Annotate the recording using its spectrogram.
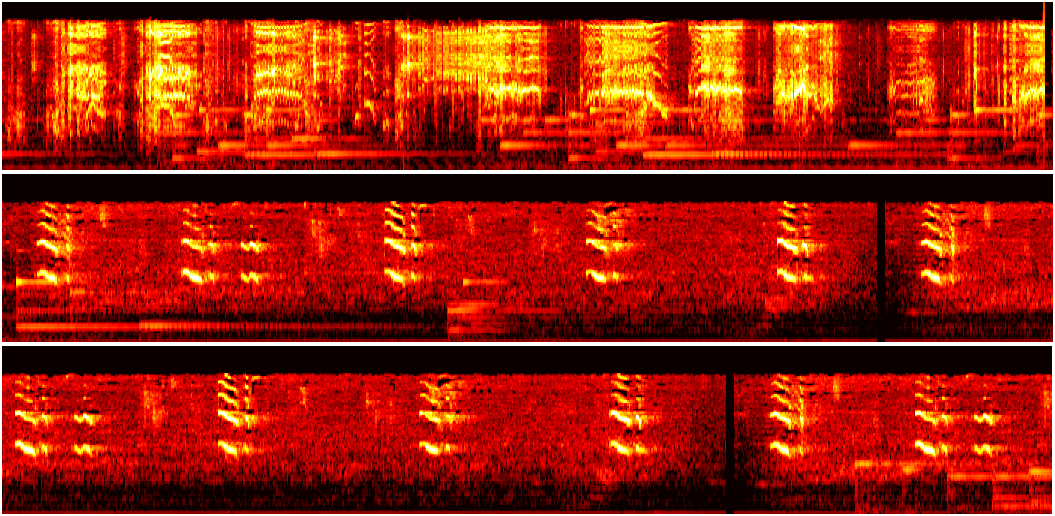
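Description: Raccoon chittering and churring for about the first ten seconds, then a keel-billed toucan calling: short croaking calls repeated roughly once a second, often doubled. Background music with sustained notes runs underneath.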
